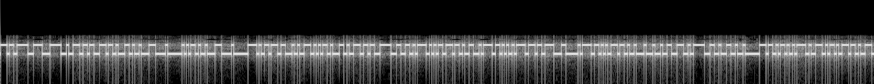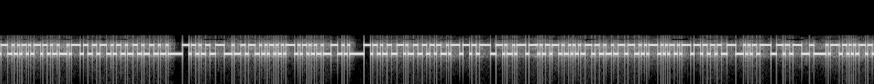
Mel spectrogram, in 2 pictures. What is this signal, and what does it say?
RTTY, about 45.45 baud. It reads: TOTAL U.S. CASUALTIES WERE OVER 12,500 DEAD AND 38,000 WOUNDED, WHILE THE JAPANESE LOST OVER
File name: fsk850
